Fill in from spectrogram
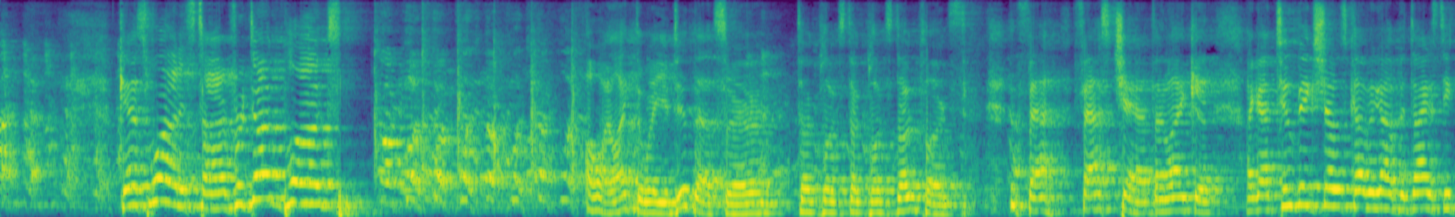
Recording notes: Live from The Improv in Brea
